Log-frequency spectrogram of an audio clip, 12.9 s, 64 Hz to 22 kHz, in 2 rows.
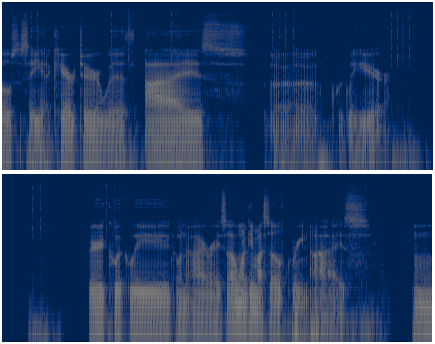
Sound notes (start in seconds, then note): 6.8 mouse clicking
